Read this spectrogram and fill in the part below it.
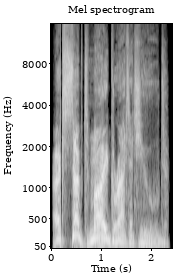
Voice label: male orc thanks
